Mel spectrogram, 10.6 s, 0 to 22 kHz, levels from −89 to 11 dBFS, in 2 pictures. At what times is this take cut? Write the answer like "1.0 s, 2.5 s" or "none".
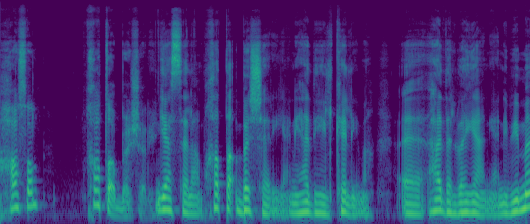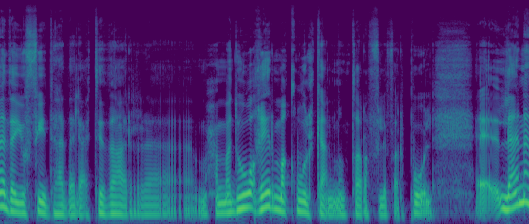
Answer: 3.8 s, 7.8 s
